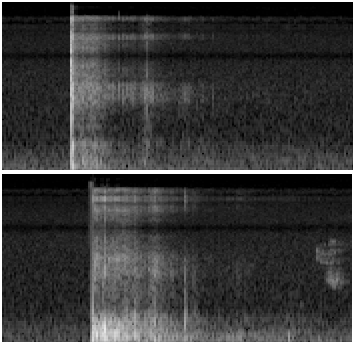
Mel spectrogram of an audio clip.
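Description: Two sharp, loud blasts from explosive shotgun shells fired at a cardboard box target downrange, the first a crisp crack with a short tail, the second louder and followed by a longer rumbling, crackling burst.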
